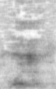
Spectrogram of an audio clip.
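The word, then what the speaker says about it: Wynn: Win.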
